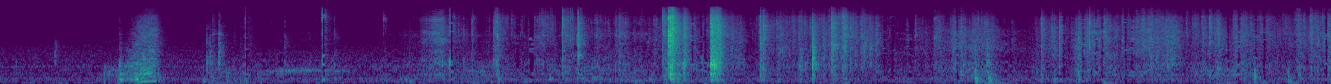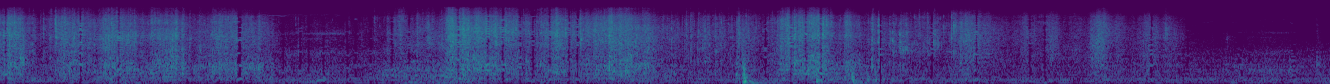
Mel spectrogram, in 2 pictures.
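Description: Plastic shrink-wrap crinkling and tearing as it is stripped off a cardboard box, with irregular crackles and sharp snaps, loudest about seven seconds in.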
